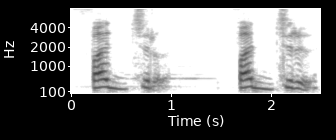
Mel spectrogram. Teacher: اس جیم کو ہم ایکو bouncing sound یا ساؤنڈ آف جرک یا ڈبل سنائی دینے والی آواز کے ساتھ پڑھتے ہیں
